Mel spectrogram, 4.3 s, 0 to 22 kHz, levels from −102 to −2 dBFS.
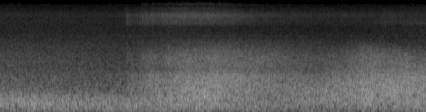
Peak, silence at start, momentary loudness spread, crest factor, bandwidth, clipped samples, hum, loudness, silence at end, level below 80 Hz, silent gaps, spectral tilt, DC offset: -28 dBFS; 0 s; 9 LU; 16 dB; over 20 kHz; under 0.1%; none; -45 LUFS; 0 s; -64 dBFS; none; -5 dB/octave; under 0.1%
